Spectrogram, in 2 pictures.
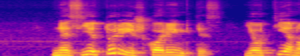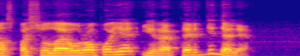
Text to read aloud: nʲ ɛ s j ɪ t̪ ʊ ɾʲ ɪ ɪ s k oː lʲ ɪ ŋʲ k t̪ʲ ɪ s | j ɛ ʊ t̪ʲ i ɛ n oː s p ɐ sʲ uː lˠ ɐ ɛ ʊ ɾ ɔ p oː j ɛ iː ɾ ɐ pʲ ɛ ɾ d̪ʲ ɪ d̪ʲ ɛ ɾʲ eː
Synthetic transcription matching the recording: nʲ ɛ s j ɪ t̪ ʊ ɾʲ ɪ ɪ ʃ k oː ɾʲ ɪ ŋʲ k t̪ʲ ɪ s | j ɛ ʊ t̪ʲ i ɛ n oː s p ɐ sʲ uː lˠ ɐ ɛ ʊ ɾ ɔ p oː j ɛ iː ɾ ɐ pʲ ɛ ɾ d̪ʲ ɪ d̪ʲ ɛ lʲ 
